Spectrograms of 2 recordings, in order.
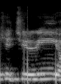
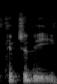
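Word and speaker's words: kadhi: Keri, but I think it's kad. I think it's a D, not an R. Right. It's a kit. Yeah. But there are there are people who who say kiteri also.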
